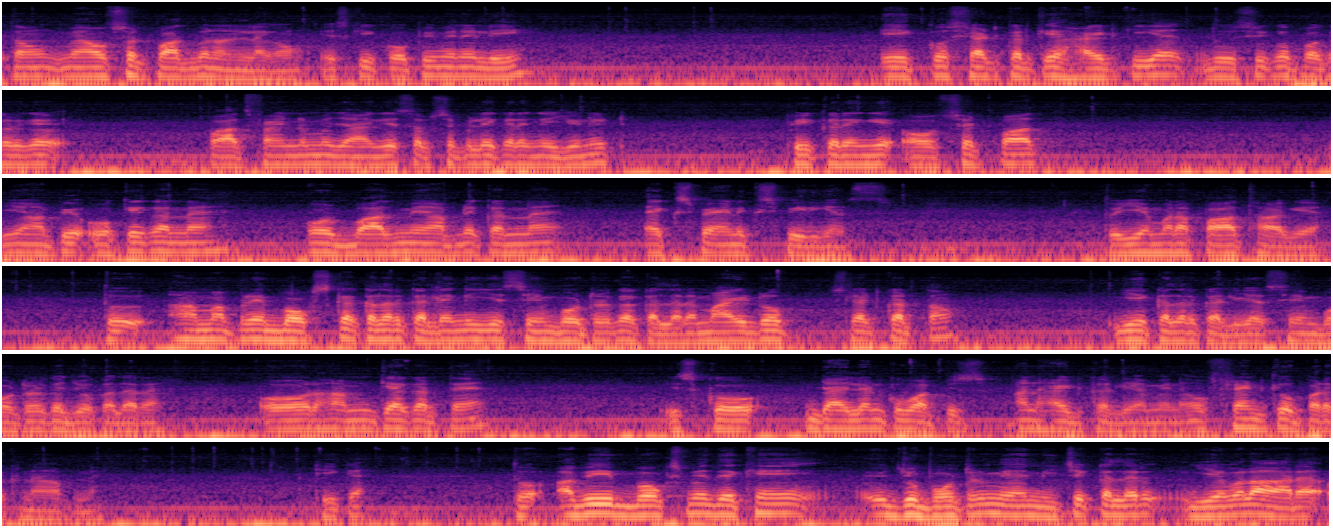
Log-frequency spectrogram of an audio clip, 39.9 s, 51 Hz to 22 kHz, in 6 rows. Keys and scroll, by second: 5.4 super+3, 20.0 space, 23.8 i, 26.1 typing, 28.4 alt+super+3, 31.2 shift+super+], 33.8 super+z, 34.4 v, 34.5 space, 35.1 v, 35.3 space.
